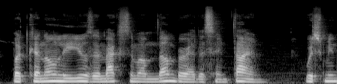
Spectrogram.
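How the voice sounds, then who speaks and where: Medium-pitched male voice at a fairly quick pace, fairly even in intonation, with music in the background. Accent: non-native. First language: not English. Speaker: gaming commentator. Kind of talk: casual rant to camera.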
